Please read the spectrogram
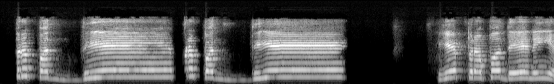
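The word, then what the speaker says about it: प्रपद्ये: word इसलिए ठीक है फिर उसके बाद प्रपद्य जैसे यहां पर द्य कौन सा है विद्या वाला उसी तरह से यहां पे प्रपद्य कौन सा है द विद्या वाला ठीक है तो प के ऊपर आघात आ जाएगा हलंत द का प्रपद्य प्रपद्य प्रपद्य यह प्रपदे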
